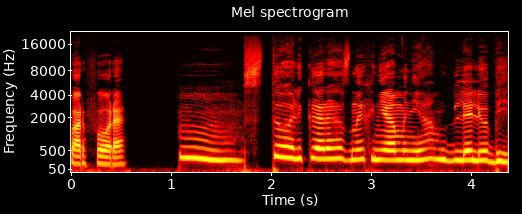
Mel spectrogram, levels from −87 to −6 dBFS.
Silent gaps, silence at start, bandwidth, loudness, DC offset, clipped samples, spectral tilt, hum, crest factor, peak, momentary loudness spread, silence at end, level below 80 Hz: none; 0 s; 19.5 kHz; -28 LUFS; under 0.1%; under 0.1%; -4 dB/octave; none; 18 dB; -10 dBFS; 7 LU; 0 s; -58 dBFS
